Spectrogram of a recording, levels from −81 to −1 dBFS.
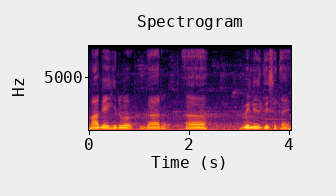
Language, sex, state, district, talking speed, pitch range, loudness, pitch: Marathi, male, Maharashtra, Washim, 90 wpm, 135-150 Hz, -14 LUFS, 140 Hz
